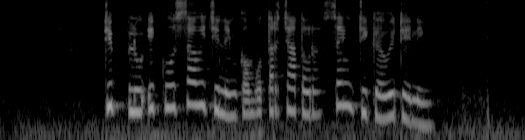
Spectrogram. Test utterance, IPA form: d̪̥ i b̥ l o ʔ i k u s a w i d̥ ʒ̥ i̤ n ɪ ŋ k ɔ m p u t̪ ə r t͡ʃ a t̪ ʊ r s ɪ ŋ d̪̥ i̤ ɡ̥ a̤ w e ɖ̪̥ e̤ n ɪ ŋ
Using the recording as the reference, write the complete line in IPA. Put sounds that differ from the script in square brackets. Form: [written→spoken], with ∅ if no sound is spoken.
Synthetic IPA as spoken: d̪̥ i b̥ l [o→u] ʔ i k u s a w i d̥ ʒ̥ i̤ n ɪ ŋ k ɔ m p u t̪ ə r t͡ʃ a t̪ ʊ r s ɪ ŋ d̪̥ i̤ ɡ̥ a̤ w e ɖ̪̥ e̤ n ɪ ŋ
